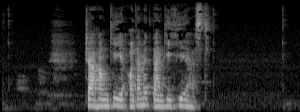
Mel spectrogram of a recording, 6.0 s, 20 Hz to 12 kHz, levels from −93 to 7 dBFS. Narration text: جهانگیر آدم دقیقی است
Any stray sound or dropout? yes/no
no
